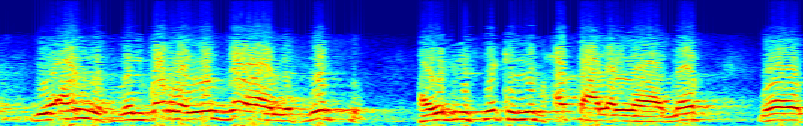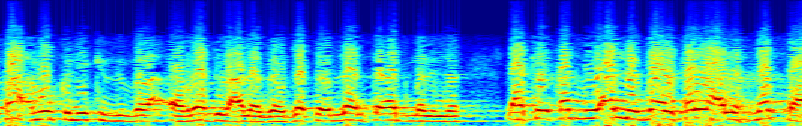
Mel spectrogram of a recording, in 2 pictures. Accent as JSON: {"language": "Arabic", "country": "Egypt", "moved": "as an adult", "said": "الروضة النبية المشهورة عندنا في مصر اللي كان معنا ودرسناه هناك"}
